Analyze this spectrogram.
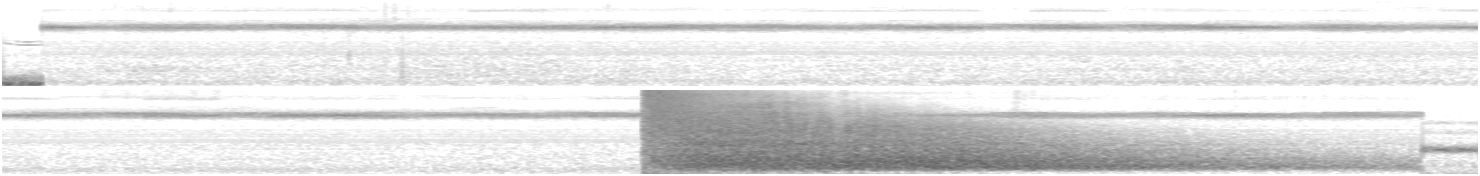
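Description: A single deer-rifle shot about ten and a half seconds in, its report rolling away over two to three seconds. Before the shot there is only a faint steady high whine.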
